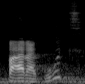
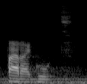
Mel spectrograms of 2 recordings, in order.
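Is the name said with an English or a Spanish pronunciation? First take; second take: Spanish; Spanish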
